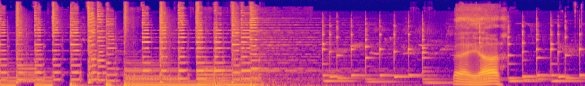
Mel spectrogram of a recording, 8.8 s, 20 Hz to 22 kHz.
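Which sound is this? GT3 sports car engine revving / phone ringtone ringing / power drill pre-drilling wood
phone ringtone ringing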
